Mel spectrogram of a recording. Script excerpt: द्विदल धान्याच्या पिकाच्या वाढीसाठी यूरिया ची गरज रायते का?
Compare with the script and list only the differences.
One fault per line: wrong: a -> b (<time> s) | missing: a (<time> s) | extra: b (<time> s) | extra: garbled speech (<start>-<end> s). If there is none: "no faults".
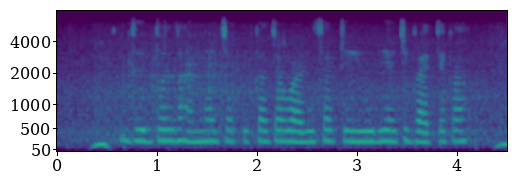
missing: गरज (3.5 s)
